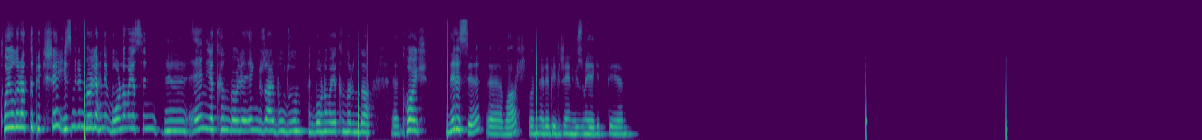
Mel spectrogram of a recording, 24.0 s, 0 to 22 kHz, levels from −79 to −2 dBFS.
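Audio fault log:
1.69–1.71, 7.17–7.36 (a double pop), 8.94–8.97, 10.74–10.76, 17.32–17.34 and 20.12–20.14 s: loud pop. A sharp thump rises roughly 25 dB above the speech (about 20 dB at 20.12 s) while the speech continues underneath, likely a brief voltage pulse from a switch, plug or static. Each shows as a tall waveform spike and a thin full-height vertical stripe on a spectrogram.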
